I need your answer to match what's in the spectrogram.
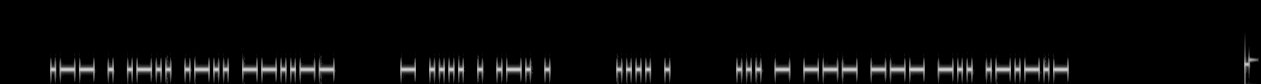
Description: Morse code, heard as a keyed tone, about 25 wpm, 700 Hz. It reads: WELL, THERE HE STOOD.
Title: 2x Word-Spacing - Sentences from Top 500 Words - 25wpm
